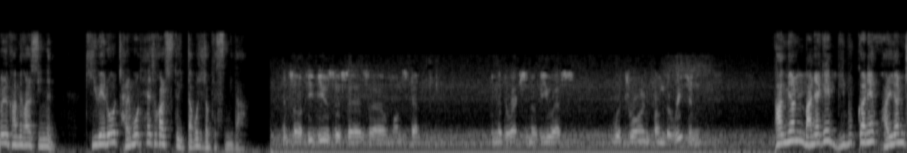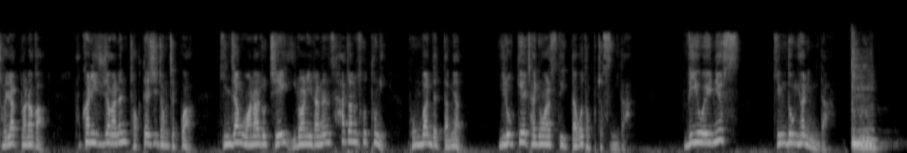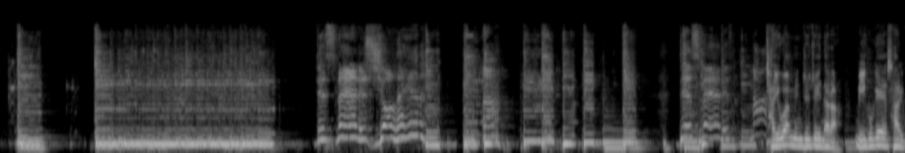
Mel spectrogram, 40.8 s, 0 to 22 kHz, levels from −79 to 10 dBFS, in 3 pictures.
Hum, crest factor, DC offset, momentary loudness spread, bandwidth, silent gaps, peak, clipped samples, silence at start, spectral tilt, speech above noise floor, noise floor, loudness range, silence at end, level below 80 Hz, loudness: none; 20 dB; under 0.1%; 17 LU; 12.5 kHz; none; -10 dBFS; under 0.1%; 0 s; -5 dB/octave; 28 dB; -59 dBFS; 8 LU; 0 s; -56 dBFS; -30 LUFS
